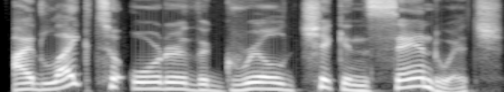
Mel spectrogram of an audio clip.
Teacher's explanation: you stress grilled, chicken, and sandwich. The small words fade into the background. That's the natural rhythm of American English.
